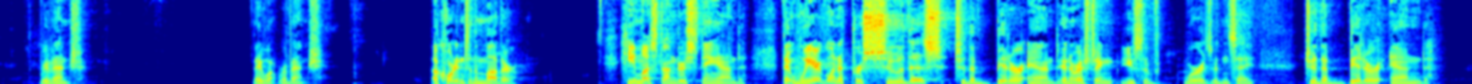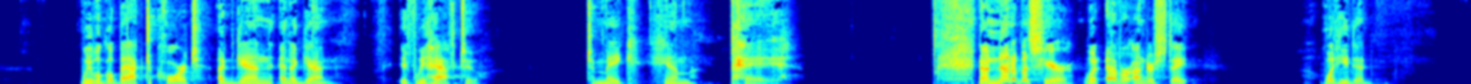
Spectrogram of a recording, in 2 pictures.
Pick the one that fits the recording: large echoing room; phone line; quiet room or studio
large echoing room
